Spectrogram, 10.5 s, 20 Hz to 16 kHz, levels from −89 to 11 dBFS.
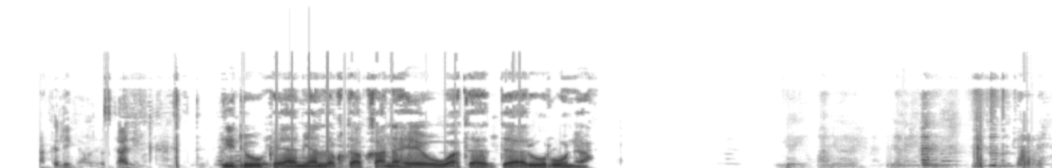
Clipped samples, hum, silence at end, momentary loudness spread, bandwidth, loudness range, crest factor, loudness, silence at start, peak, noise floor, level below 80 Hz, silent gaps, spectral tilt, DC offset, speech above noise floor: under 0.1%; none; 0.2 s; 21 LU; 10.5 kHz; 20 LU; 16 dB; -12 LUFS; 0.4 s; 0 dBFS; -53 dBFS; -46 dBFS; 6.10-6.16 s, 6.27-6.85 s, 6.91-7.10 s, 7.43-7.73 s; -6 dB/octave; under 0.1%; 40 dB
